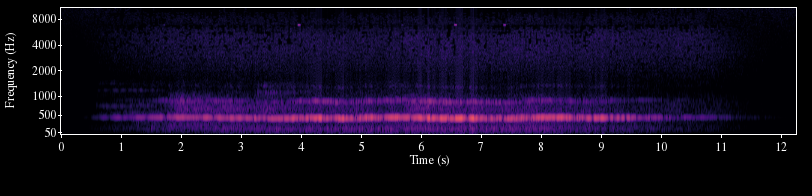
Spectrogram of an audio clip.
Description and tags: horror effect3
made with vst instruments
drama, suspense, ambience, mood, trailer, dramatic, film, cinematic, horror, thrill, pad, ambient, background-sound, spooky, music, movie, space, soundscape, dark, background, scary, drone, sci-fi, atmosphere, deep, hollywood, thriller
